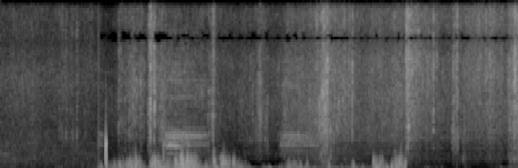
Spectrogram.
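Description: Leafy plants rustle as they are pushed aside and picked close by.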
